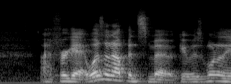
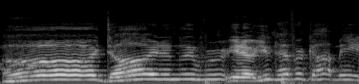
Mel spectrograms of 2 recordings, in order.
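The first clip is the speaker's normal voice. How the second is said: high, slow ghostly grandma; spooky ghost voice; 10 semitones higher, 4 dB louder, slower than usual. Retold or imitated. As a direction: moan it like a ghost. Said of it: "and then she's like".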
